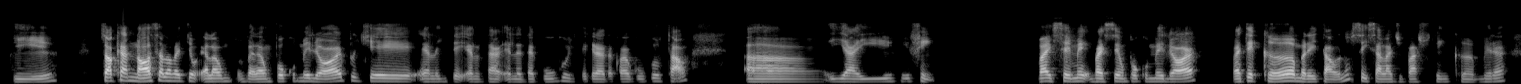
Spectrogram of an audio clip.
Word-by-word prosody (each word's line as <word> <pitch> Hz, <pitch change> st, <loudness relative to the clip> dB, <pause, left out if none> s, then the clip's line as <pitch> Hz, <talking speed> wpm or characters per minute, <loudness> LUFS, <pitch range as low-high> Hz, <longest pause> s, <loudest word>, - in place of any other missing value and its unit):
E, 125 Hz, +4 st, -4 dB, 0.5 s
só 165 Hz, -, +8 dB
que 165 Hz, -, +4 dB
a -, -, +7 dB
nossa, 155 Hz, +2 st, +7 dB
ela 170 Hz, -1 st, +3 dB
vai 160 Hz, -1 st, -1 dB
ter -, -, -3 dB
ela 140 Hz, 0 st, +2 dB
é -, -, +2 dB
um 145 Hz, +1 st, -9 dB
pouco 135 Hz, -3 st, -9 dB
ela 125 Hz, -, +1 dB
é -, -, +3 dB
um 130 Hz, -, -5 dB
pouco 145 Hz, +2 st, -6 dB
melhor, 150 Hz, +1 st, +3 dB
porque 145 Hz, -4 st, -2 dB
ela 130 Hz, 0 st, -5 dB
ente 135 Hz, +1 st, -10 dB
ela 130 Hz, 0 st, -4 dB
tá 130 Hz, 0 st, -2 dB
ela 125 Hz, 0 st, -8 dB
é -, -, -17 dB
da 125 Hz, +1 st, -5 dB
Google, 135 Hz, +6 st, -14 dB
integrada 125 Hz, -1 st, -3 dB
com 130 Hz, -, -8 dB
a 130 Hz, -, -1 dB
Google 130 Hz, +4 st, -13 dB
e -, -, -33 dB
tal. -, -, +1 dB, 0.6 s
Hã, 125 Hz, -1 st, -1 dB
e 135 Hz, +2 st, -8 dB
aí, 130 Hz, +2 st, -3 dB
enfim 140 Hz, -4 st, -7 dB, 1.1 s
vai 150 Hz, +1 st, +7 dB
ser 150 Hz, 0 st, +1 dB
me 150 Hz, -1 st, 0 dB
vai 140 Hz, +1 st, +5 dB
ser 145 Hz, +3 st, -1 dB
um 140 Hz, -, -8 dB
pouco 140 Hz, 0 st, -8 dB
melhor. 135 Hz, -2 st, +4 dB, 0.4 s
Vai 135 Hz, +1 st, +3 dB
ter 165 Hz, -, +4 dB
câmera 140 Hz, 0 st, +3 dB
e -, -, -6 dB
tal. 120 Hz, -2 st, +1 dB
Eu -, -, -7 dB
não -, -, -10 dB
sei 175 Hz, -10 st, -6 dB
se 140 Hz, -, -5 dB
a -, -, +2 dB
de -, -, -3 dB
lá 125 Hz, -, +1 dB
de 125 Hz, 0 st, -10 dB
baixo 125 Hz, 0 st, -3 dB
tem 130 Hz, -2 st, -14 dB
câmera. 130 Hz, +5 st, -9 dB
135 Hz, 235 wpm, -22 LUFS, 125-145 Hz, 1.1 s, só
